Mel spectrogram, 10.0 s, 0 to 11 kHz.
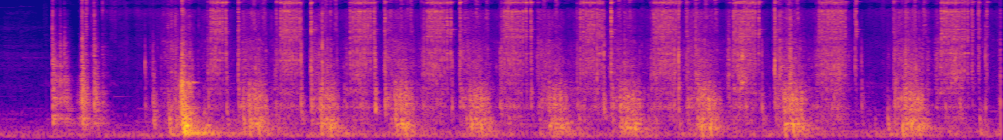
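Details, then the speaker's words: Free found Bolens BL160 string trimmer with new plug and fresh fuel, air cleaner off, cranked to check spark: repeated ratcheting pulls once a second, brief whir, no firing; cranks but won't start, cause suspected, not confirmed. "Okay, so it didn't start with a new plug and or new gas."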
